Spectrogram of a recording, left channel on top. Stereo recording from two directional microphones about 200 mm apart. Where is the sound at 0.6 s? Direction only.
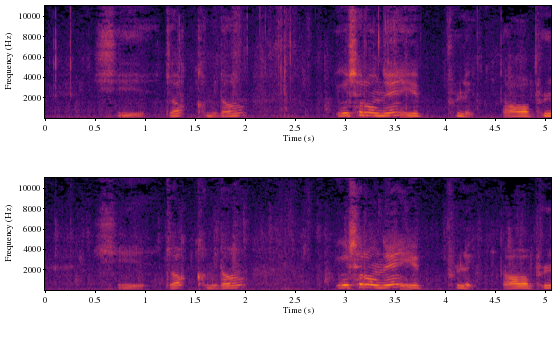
25° left (ahead or behind).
